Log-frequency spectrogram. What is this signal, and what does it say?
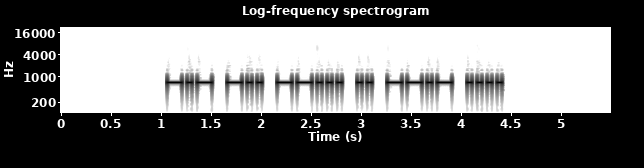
Morse code, heard as a keyed tone, about 24 wpm, 700 Hz. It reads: KD7IQH
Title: Speed Racing - USA 2x3 Call Signs 20wpm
